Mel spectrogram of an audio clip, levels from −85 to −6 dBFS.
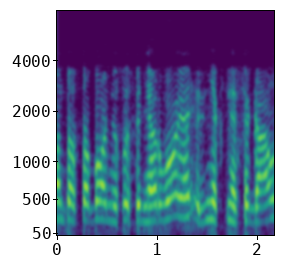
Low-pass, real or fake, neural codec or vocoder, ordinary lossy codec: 7.2 kHz; fake; codec, 16 kHz, 16 kbps, FreqCodec, larger model; AAC, 48 kbps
